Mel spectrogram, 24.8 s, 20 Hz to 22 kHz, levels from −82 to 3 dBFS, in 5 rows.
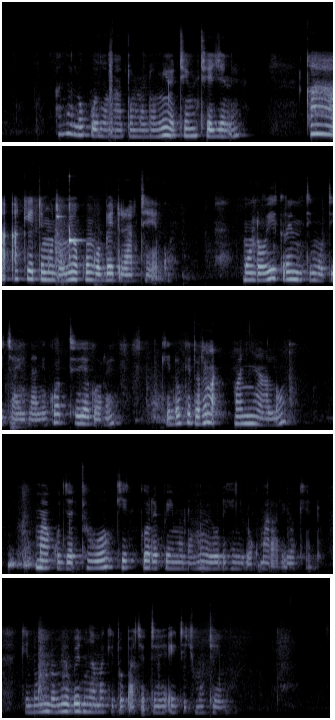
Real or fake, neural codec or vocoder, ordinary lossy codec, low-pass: real; none; none; 14.4 kHz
